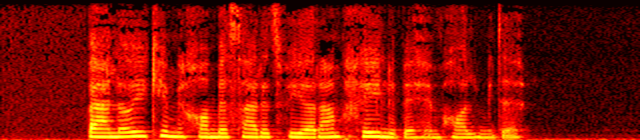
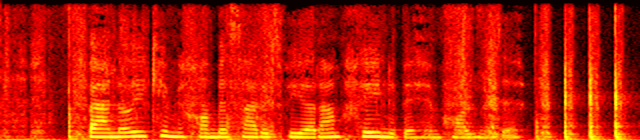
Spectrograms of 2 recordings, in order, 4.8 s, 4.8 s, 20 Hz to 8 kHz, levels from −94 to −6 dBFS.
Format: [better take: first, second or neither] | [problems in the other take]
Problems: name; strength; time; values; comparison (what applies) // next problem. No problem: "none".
first | background sound (Writing); 5 dB below the speech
